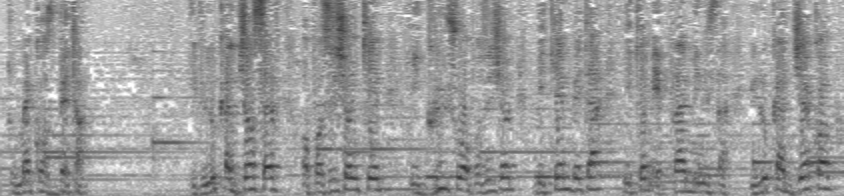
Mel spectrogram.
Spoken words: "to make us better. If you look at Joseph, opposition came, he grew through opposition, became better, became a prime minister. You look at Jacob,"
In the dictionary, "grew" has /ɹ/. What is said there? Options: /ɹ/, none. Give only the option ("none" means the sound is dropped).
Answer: /ɹ/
